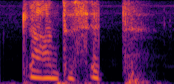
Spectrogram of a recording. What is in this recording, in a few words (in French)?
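"quarante-sept", French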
